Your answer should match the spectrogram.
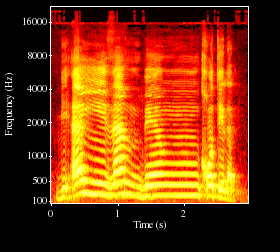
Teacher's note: pertama hendaklah ditukarkan bunyi Nun kepada bunyi mim jadi satu Nun tukar jadi mim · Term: iqlab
